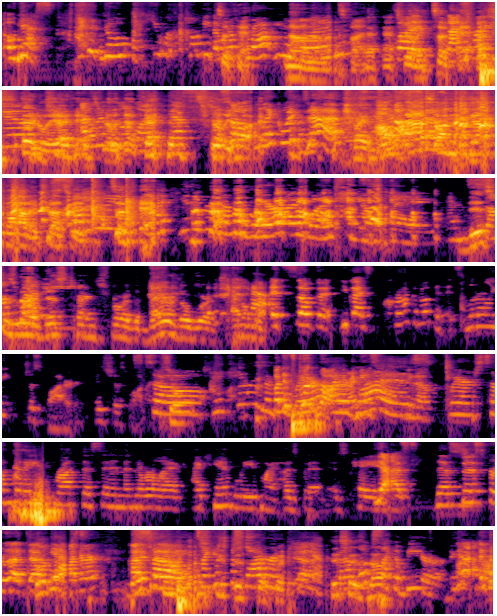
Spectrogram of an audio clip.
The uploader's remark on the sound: The DOYO Live Marketing Show Presented by Lift Marketing. Live from Stone Fruit Coffee Company in Poland, Ohio.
